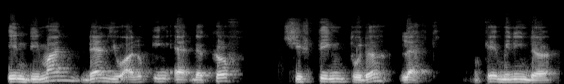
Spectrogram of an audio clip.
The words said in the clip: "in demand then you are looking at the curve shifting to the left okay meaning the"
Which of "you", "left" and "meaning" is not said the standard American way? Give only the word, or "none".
none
